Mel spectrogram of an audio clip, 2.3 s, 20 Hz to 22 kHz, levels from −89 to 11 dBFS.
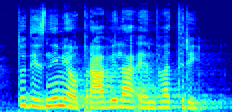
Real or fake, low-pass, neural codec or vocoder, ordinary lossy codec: real; 19.8 kHz; none; none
